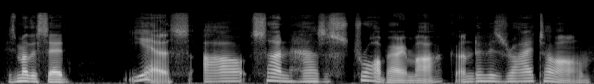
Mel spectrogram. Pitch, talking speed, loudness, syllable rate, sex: 125 Hz, 140 wpm, -21 LUFS, 3.5 syllables/s, male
